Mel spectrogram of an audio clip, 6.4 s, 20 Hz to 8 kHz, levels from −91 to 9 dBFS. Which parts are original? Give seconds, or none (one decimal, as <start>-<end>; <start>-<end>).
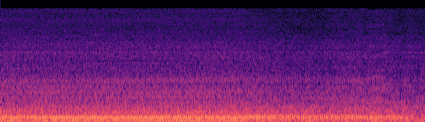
0.0-5.4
